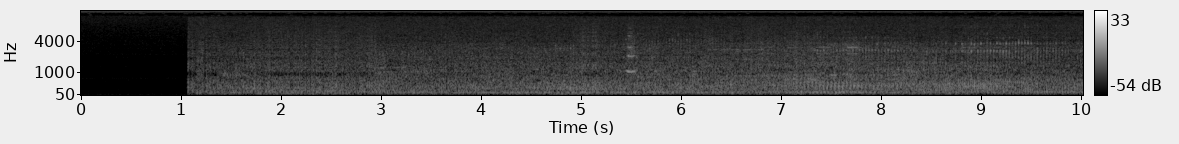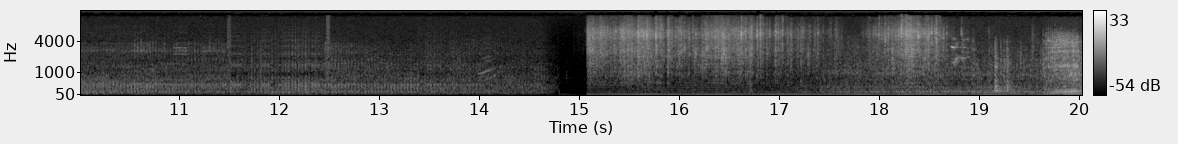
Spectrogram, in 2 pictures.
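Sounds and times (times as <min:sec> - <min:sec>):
large vehicle engine rumbling: 0:15.1 - 0:20.0.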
